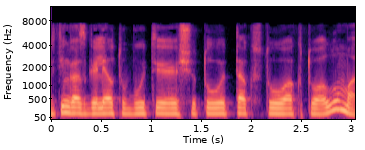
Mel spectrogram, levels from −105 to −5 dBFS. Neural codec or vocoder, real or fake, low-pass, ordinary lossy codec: none; real; 7.2 kHz; MP3, 48 kbps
